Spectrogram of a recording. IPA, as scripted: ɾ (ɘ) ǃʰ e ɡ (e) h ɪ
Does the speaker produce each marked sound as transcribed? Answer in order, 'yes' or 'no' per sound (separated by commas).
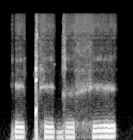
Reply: no, no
